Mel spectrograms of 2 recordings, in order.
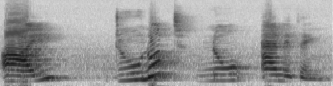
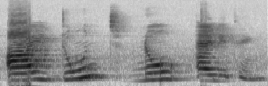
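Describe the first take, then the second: First: "Do not" is said as two full words. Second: "Do not" is contracted to one syllable. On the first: "डू नॉट know" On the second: "डोंट know"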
